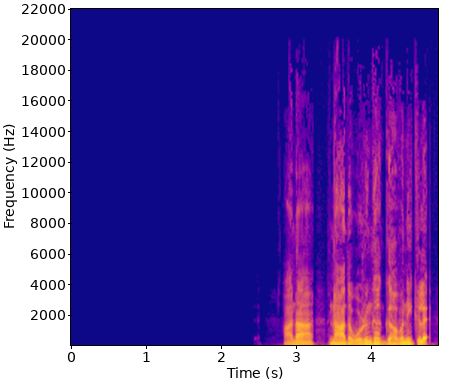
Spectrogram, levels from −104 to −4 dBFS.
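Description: Nothing stood out on listening to this speech clip; the level rises smoothly from around 2.5 s to 3.64 s, the way an editor would bring it in.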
